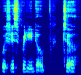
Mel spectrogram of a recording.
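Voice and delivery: barely whispered, choked up; whispering. Real, not acted. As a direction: voice dropping to a whisper. Choked up while praising friend.

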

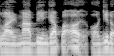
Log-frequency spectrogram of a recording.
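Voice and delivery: ordinary talk

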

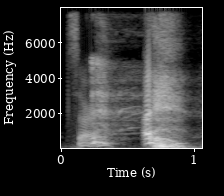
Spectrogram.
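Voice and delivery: high laughing apology. Real, not acted. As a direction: crack up mid-word. Bursting out laughing.

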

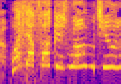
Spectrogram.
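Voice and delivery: high, quick mock yell. Guy yelling from the car at her, high mock yell. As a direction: bark it like an annoyed guy in a car. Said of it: "He is yelling out the car".

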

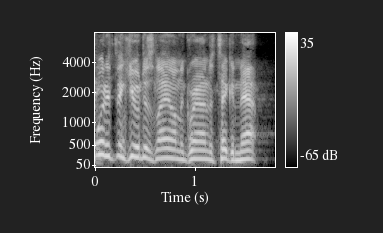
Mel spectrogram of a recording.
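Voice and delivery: fast, loud, high-pitched challenge; heated disbelief. Real, not acted. Co-host challenging the other about an injured player, heated disbelief. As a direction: throw it back at him, incredulous and quick.

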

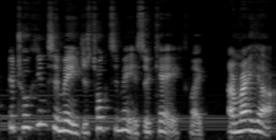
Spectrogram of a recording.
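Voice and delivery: ordinary talk, nothing marked

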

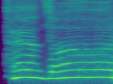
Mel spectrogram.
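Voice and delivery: high, loud drawn-out name call; announcer calling name. Retold or imitated. Ring announcer calling out Tenzan, high loud call. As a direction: boom the name to the arena. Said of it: "And he s-, goes".

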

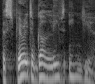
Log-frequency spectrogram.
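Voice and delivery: low, softened, measured voice; gentle reassurance. Retold or imitated. Preacher telling the young man about the Spirit, gently. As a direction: teach it softly and tenderly.

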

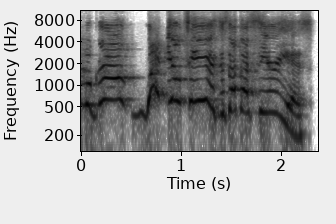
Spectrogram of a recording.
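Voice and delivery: very high, loud playful reassurance; teasing comfort. Retold or imitated. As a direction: cheer up a crying intern. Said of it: "I was like".

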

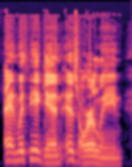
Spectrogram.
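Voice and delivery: usual speaking voice

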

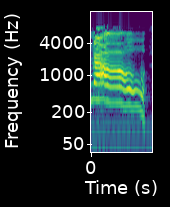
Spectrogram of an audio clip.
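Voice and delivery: high, long, loud wailing "No"; hammed-up anguished scream; mock scream. Host imagines losing a hand like Luke Skywalker, hammed-up scream. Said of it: "I would have been screaming".

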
